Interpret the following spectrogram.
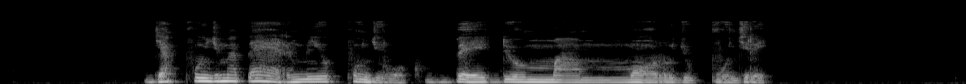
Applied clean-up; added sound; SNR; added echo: none; none; none; none.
